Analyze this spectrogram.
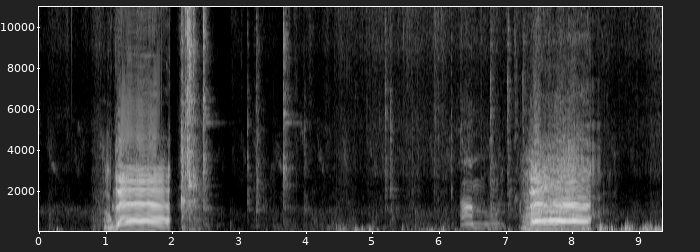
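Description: Sheep bleat loudly nearby.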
